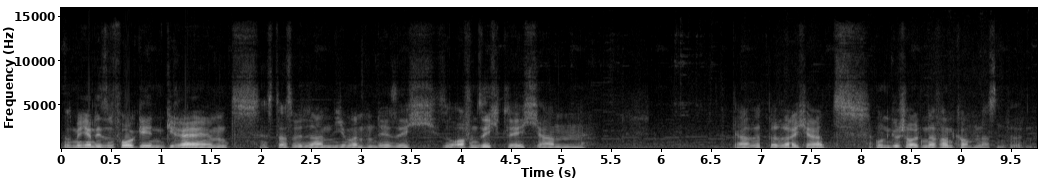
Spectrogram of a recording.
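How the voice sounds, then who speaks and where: Male player, average pitch, improvised fantasy game dialogue, courtly formal wording, music underneath. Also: steady tone, moderate pace, darkish tone. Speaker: tabletop role-playing player.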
